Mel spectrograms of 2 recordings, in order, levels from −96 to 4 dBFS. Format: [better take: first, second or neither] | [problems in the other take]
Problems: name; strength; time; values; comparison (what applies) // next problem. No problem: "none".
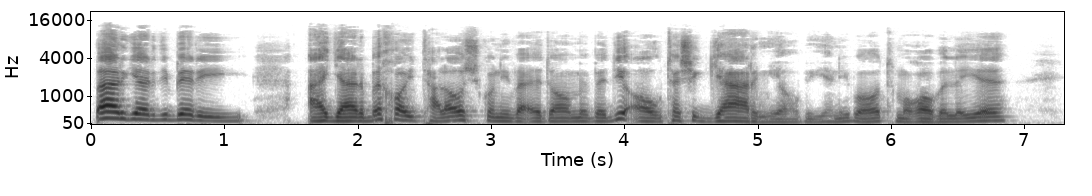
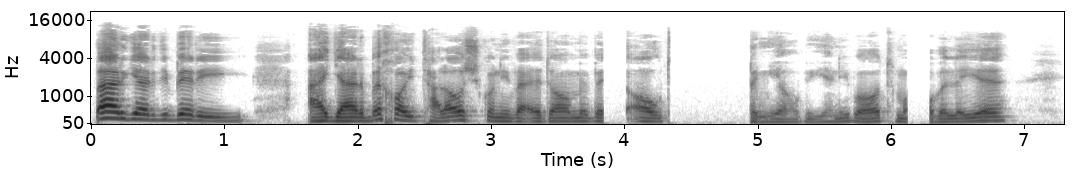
first | audio cutting out; at 4 s, at 4.5 s for 0.5 s and at 6 s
